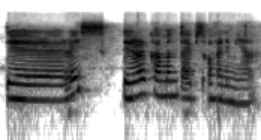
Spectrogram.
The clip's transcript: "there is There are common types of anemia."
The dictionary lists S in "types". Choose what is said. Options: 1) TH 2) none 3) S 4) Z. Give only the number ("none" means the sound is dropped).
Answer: 3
